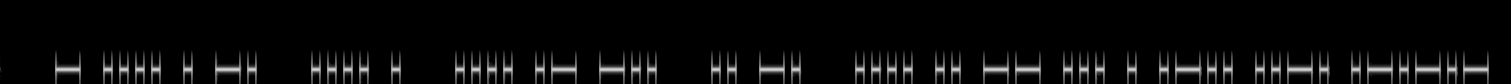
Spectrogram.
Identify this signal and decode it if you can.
Morse code, heard as a keyed tone, about 15 wpm, 700 Hz. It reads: THEN HE HAD IN HIMSELF.
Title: Sentences from Top 1500 Words 15wpm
